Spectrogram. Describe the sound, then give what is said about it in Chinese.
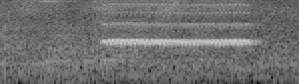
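A single sustained referee's whistle blast, blown by a giraffe referee at the start of a forest relay race, shrill and steady at one high pitch, lasting under a second and clearly louder than the quiet background hiss. “裁判长颈鹿吹起哨子，大喊”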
